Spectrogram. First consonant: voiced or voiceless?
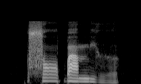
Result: voiceless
